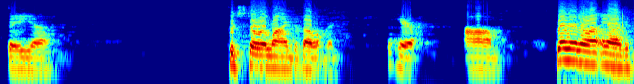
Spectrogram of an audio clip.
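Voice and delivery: normal talking voice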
